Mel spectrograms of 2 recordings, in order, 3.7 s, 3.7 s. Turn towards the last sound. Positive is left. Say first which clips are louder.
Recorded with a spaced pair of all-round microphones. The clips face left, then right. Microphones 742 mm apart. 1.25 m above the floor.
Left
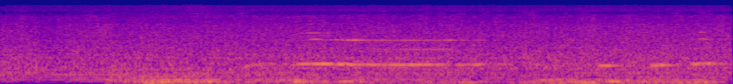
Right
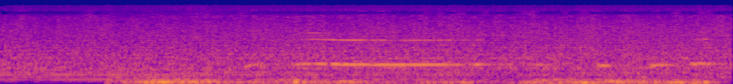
# right 1 dB
turn(degrees=-30)  # may be behind; listen again after turning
